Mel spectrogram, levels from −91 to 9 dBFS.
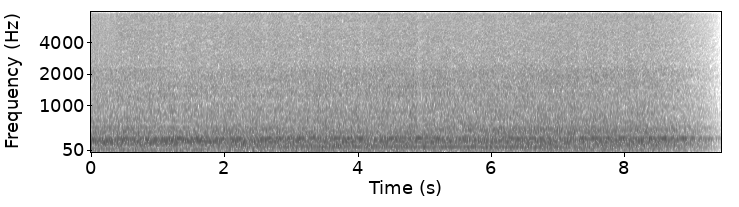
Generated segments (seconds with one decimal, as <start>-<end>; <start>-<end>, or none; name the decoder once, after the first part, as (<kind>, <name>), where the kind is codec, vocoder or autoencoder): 1.7-3.8 (vocoder, BigVGAN v2)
